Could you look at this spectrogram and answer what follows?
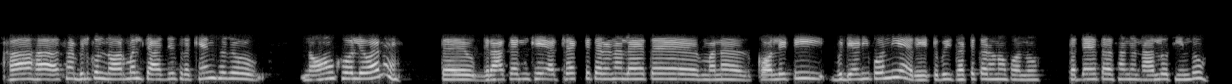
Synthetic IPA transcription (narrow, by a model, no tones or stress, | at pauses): ɦaːɦaːɐsãbɪlkʊlnɔːɾməlt͡ɕaːɾd͡ʑɪsɾɐkʰijənɪ̆t͡ɕʰoːd͡ʑoː | nɐːõkʰoːlijoaːne | t̪ɐɡɪɾaːkənɪ̆kʰeːɐʈɾɛːk̚ʈkɐɾəɽ̃ʊ̆laːɪt̪ɐmɐnəkwaːlɪʈibɪɗiəɽ̃ipɐʋə̃nd̪iaːɦɾeːʈbɪɡʱɐʈ̆kɐɾəɽ̃opɐʋə̃n̆d̪o | t̪ɐɗɐ̃ɦɪ̃t̪ɐɐsãɲd͡ʑoːnaːlot̪ʰĩːn̆d̪oː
